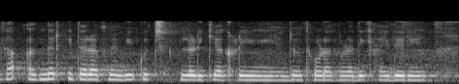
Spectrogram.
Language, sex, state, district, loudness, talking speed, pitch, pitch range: Hindi, female, Uttar Pradesh, Shamli, -14 LUFS, 220 wpm, 210 Hz, 200-230 Hz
